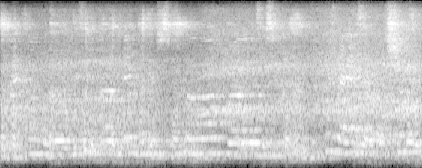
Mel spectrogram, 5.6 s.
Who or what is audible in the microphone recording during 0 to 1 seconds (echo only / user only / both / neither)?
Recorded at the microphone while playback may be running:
echo only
